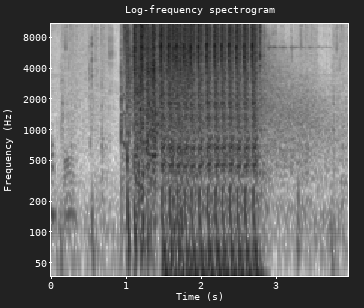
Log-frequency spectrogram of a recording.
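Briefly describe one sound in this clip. A rifle fires a rapid burst.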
